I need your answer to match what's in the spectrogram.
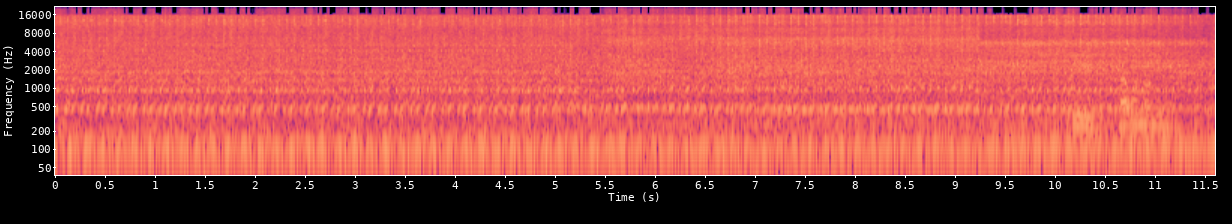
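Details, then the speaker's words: Honda Civic with a swapped-in H22 engine: lumpy idle with a regular stumble about twice a second. Cylinder number two is misfiring again. "cylinder number two I mistook with cylinder number one last time but sooner number two is the one that always gives me problems"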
